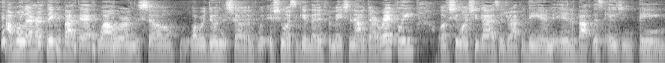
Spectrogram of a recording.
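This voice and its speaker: A woman at a very deep, low pitch with ordinary pitch variation, talking at a very fast pace with hardly any pauses, amid audible room echo and noticeable background noise. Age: 60s. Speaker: podcast host. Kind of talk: casual interview.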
